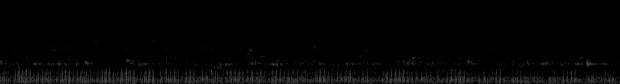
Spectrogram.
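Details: Sweet Pea, a pet cat indoors, purring in a steady low rumbling drone with fine rapid pulsing throughout, continuous for six seconds, a faint wavering higher tone running above it.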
